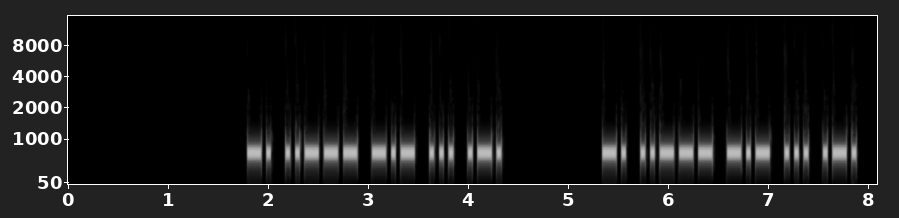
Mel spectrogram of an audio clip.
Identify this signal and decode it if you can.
Morse code, heard as a keyed tone, about 25 wpm, 700 Hz. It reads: N2KSR N2KSR
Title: USA Call Signs - 5 Characters - Repeated 3x - 25wpm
